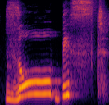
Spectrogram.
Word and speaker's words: bist: So bist du. And again, in bist, it's almost like there's a double S in there. That's what it sounds like. It makes the I an open I.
